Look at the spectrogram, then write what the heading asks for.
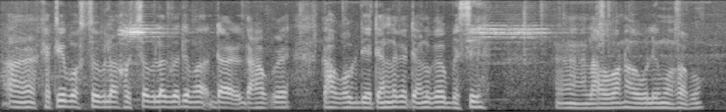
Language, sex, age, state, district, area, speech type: Assamese, male, 30-45, Assam, Dhemaji, rural, spontaneous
